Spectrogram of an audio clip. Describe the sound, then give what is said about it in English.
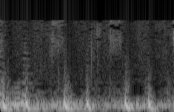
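Heartbeats thump in low, muffled lub-dub pairs at a steady, even rhythm, with a faint hum underneath and no talk. “Heartbeats. Sorry about that. Heartbeats.”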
